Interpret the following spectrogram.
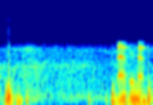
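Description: Belgian Malinois barking: after a brief lull, a quick run of short, loud barks starts about one and a half seconds in.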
